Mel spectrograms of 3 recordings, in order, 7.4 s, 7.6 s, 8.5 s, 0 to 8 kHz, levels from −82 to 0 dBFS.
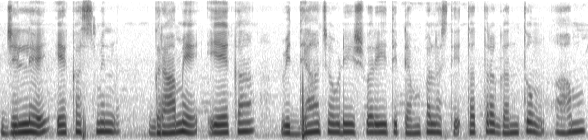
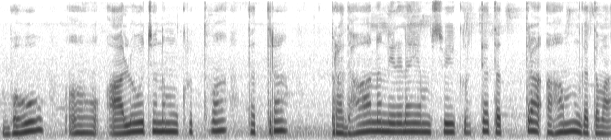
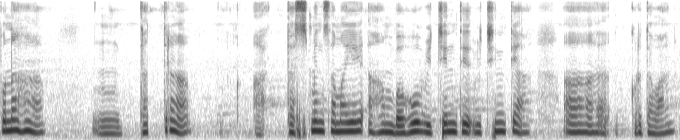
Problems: none marked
